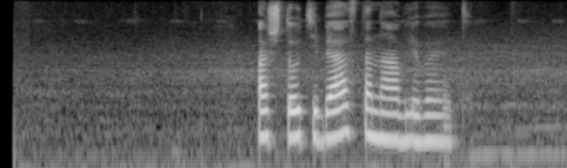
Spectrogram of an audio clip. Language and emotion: Russian, neutral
